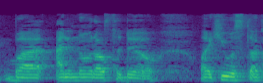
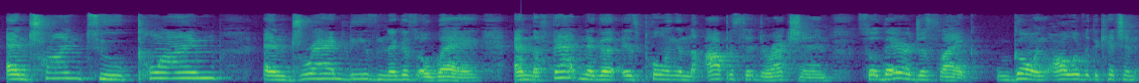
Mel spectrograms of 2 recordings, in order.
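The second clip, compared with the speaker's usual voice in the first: much louder, worked-up telling; hyped storytelling; 9 dB louder than usual. Retold or imitated. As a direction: tell it loud and breathless with excitement. Excitedly recounting mouse chaos.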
